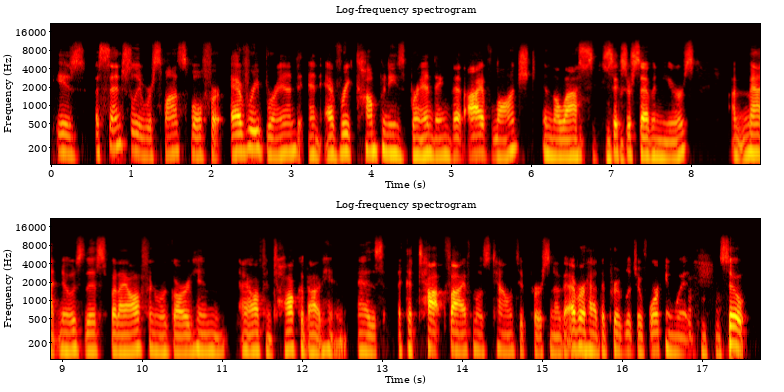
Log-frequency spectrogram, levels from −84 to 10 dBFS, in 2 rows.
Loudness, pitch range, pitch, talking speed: -25 LUFS, 140-160 Hz, 150 Hz, 170 wpm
